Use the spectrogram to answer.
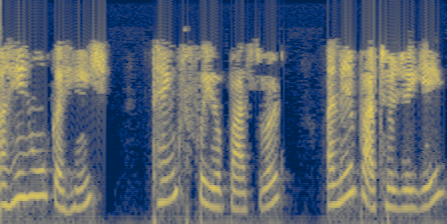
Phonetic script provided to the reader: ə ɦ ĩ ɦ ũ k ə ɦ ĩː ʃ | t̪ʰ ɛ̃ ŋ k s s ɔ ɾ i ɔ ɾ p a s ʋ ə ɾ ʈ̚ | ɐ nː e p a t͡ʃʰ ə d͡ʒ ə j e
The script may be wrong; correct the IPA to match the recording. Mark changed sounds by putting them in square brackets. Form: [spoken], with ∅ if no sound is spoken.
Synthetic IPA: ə ɦ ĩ ɦ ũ k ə ɦ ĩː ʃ | t̪ʰ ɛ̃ ŋ k s [f] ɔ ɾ [j] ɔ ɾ p a s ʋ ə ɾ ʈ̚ | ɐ [n] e p a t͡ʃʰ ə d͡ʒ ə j e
